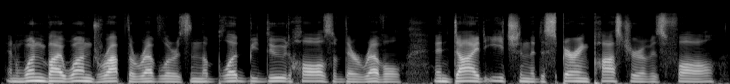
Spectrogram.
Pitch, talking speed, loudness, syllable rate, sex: 135 Hz, 205 wpm, -19 LUFS, 5.4 syllables/s, male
